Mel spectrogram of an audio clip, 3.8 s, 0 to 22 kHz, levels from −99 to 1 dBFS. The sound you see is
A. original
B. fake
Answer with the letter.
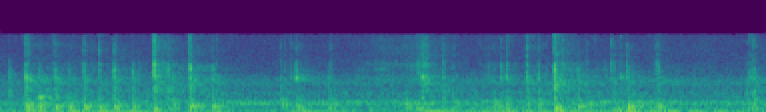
A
